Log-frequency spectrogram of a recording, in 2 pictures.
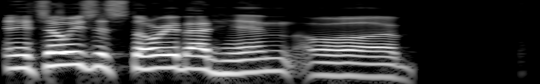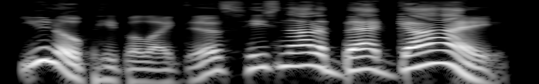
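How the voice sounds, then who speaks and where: A man's voice: high voice, big pitch swings, moderate pace, no echo. Guy hosting a livestream, voice all over the place, rambly and self-mocking, dry close sound. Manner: rambling, self-deprecating, breaks into laughter. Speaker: livestream host. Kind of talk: casual chat reading viewer comments.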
